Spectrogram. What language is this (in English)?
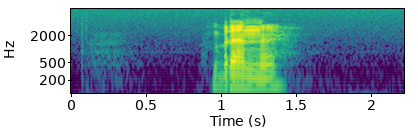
Swedish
